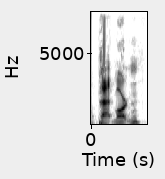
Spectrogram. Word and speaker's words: Pat Martin: So I'm Pat Martin. Was that correct? That was correct. Unless I mispronounced it, then you're way off.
